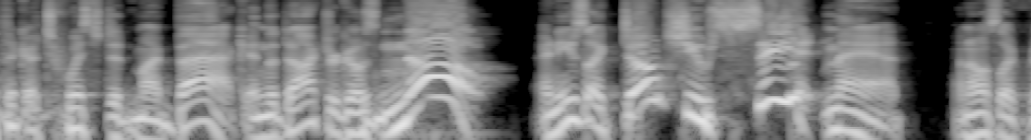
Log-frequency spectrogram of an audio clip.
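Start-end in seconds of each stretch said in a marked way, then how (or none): 1.9-2.5 loud, high exasperated "No!"; mock outburst. Doctor explodes in frustration. 3.1-4.6 high, loud, incredulous; exasperated plea. Retold or imitated. Doctor pleading in disbelief.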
